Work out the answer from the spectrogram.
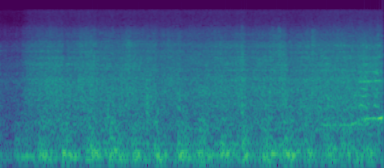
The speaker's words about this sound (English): the train carriages are wreathed in steam as the locomotive picks up speed.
